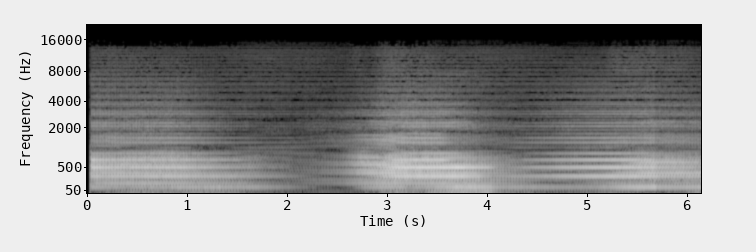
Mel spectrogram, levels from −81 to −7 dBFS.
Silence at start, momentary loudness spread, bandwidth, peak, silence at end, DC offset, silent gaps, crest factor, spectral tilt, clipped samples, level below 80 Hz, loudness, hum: 0 s; 15 LU; 16 kHz; -2 dBFS; 0 s; under 0.1%; none; 20 dB; -4.5 dB/octave; under 0.1%; -42 dBFS; -22 LUFS; none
